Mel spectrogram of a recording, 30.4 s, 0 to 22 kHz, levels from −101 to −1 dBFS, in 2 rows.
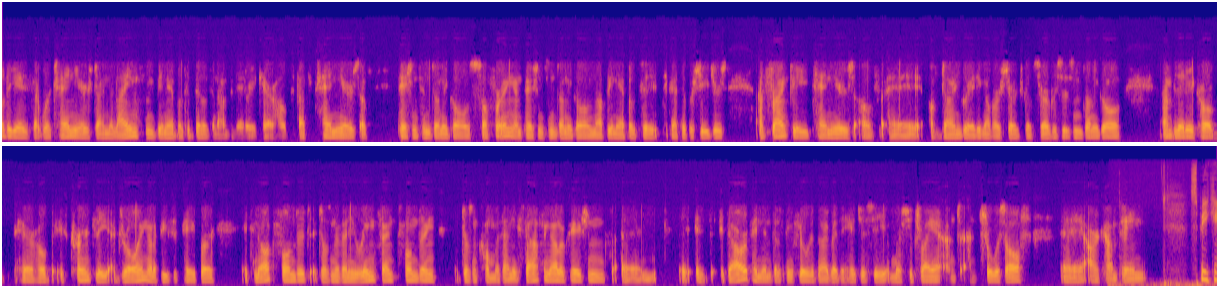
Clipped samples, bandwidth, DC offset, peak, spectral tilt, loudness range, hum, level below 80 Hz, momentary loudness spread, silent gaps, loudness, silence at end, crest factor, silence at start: under 0.1%; 13.5 kHz; under 0.1%; -10 dBFS; -5.5 dB/octave; 2 LU; none; -58 dBFS; 7 LU; none; -29 LUFS; 0 s; 18 dB; 0 s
